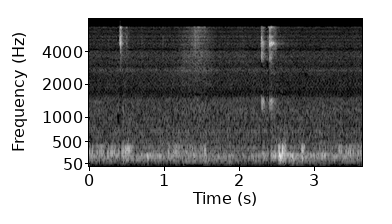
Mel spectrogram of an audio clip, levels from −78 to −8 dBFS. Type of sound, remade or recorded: remade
